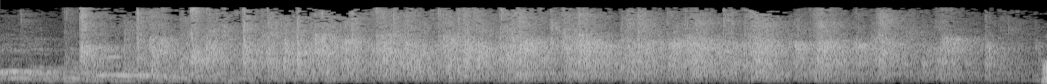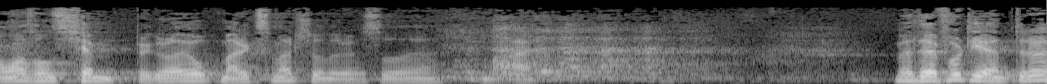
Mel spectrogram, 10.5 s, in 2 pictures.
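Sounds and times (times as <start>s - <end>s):
audience applause: 0.0s - 5.2s
speech: 5.2s - 8.2s, 9.7s - 10.4s
laughter: 7.4s - 8.9s.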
